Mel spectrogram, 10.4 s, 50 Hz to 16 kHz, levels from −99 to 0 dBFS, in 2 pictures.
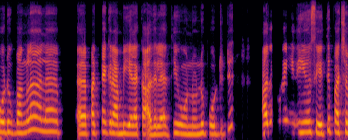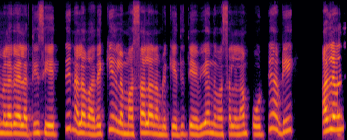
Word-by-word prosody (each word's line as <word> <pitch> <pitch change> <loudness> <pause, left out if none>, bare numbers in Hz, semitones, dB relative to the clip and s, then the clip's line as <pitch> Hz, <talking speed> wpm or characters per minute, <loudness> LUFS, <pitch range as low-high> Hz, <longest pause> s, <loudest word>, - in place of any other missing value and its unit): போட்டுப்பாங்களா 265 +3 +1
இல்ல 280 - -1 0.7
பட்டை 245 +2 +1
கிராம்பு 235 -2 +2
ஏலக்காய் 220 0 +2
அது 210 - 0
எல்லாத்தையும் 215 +3 0
1 210 -1 -1
1 230 +3 0
போட்டுட்டு, 215 - -4 0.5
அதுக்கூட 275 +3 -2
இதையும் 260 +2 -1
சேர்த்து 235 +4 +2
பச்சை 255 +1 +2
மிளகாய் 235 -1 +4
எல்லாத்தையும் 230 +3 0
சேர்த்து 220 +9 0
நல்லா 245 -1 +4
வதக்கி, 220 +10 -2
அதில 265 -5 +1
மசாலா 240 +3 +3
நம்மளுக்கு 205 -1 -2
எது 215 - -7
தேவையோ 210 +4 +1
அந்த 235 -2 -2
மசாலாலாம் 215 +2 -3
போட்டு, 210 - -3
அப்படியே 275 +2 -1 0.5
அதில 330 +3 +8
வந்து 350 +4 0
235 Hz, 175 wpm, -25 LUFS, 215-255 Hz, 0.7 s, அதில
